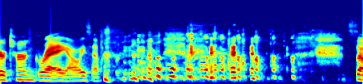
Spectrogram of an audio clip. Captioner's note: laughter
